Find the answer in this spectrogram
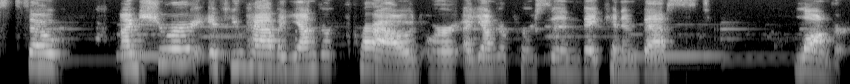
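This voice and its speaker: Music plays behind a woman with an American accent and a fairly high pitch. She talks very slowly, with long, frequent pauses. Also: ordinary pitch variation. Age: 60s. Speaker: panel participant. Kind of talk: panel discussion.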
